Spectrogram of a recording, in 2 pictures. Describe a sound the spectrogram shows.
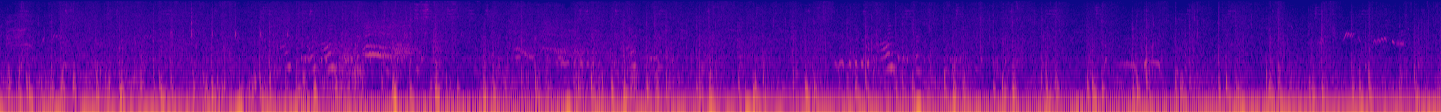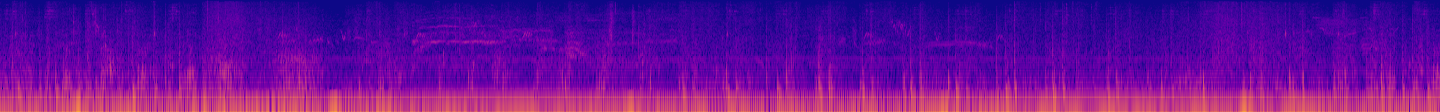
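Horse hooves thud rapidly on grass at a gallop.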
